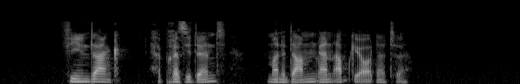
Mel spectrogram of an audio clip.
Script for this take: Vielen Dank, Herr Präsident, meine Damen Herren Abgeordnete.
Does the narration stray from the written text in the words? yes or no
no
